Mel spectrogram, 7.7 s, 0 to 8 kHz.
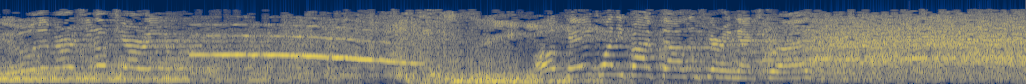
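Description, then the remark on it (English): A huge crowd of 25,000 extras cheers and yells in a loud, continuous roar that fills the whole clip, with a single descending whistle cutting through early on. “Then the Royal Canadian Air Force will fly overhead towing a 10-ton maraschino cherry, which will be dropped into the whipped cream for the cheering of 25,000 extras.”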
